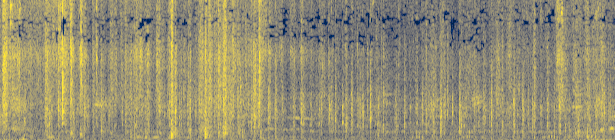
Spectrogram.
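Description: Pigeons moving about in a wooden loft: scattered light taps and knocks of feet and wings on the wooden slats, with faint pigeon cooing near the end.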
